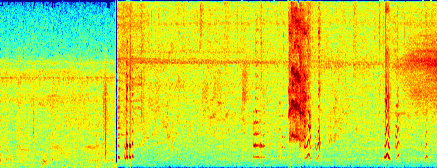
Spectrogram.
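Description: Songbirds giving short chirping calls, a couple about two seconds in, a cluster around five to six seconds and another near the end, over a faint steady background.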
